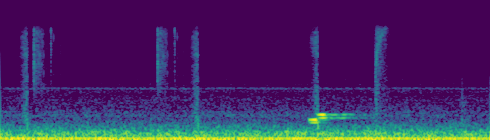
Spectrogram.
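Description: Short whooshing game sounds play as leaves are swiped away.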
